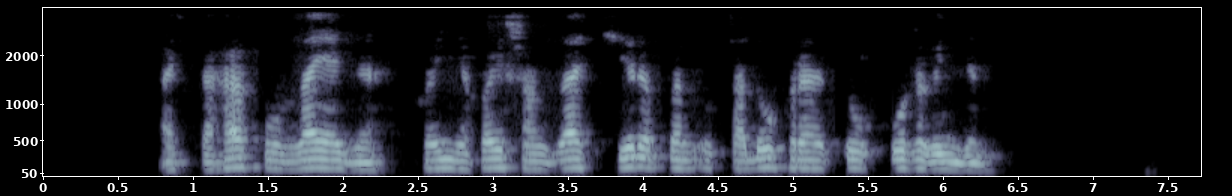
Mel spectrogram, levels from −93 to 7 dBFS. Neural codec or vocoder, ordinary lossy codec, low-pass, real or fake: none; AAC, 32 kbps; 3.6 kHz; real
